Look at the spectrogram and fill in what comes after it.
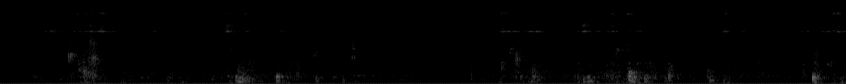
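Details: A Corgi play-fighting with a kitten makes soft, wheezy huffs and snorts in brief bursts, with a few faint whimpery notes.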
